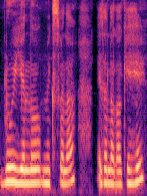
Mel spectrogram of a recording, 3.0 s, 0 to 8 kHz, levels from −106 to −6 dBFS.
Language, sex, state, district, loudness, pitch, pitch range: Hindi, female, Arunachal Pradesh, Papum Pare, -15 LUFS, 205 Hz, 200-220 Hz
